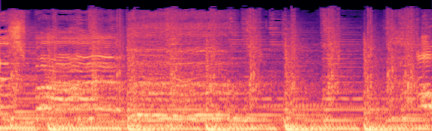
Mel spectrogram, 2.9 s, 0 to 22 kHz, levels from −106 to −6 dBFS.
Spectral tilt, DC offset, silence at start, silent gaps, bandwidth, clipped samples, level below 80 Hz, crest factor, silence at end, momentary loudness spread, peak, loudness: -5 dB/octave; under 0.1%; 0 s; none; 17 kHz; under 0.1%; -18 dBFS; 12 dB; 0 s; 4 LU; 0 dBFS; -14 LUFS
